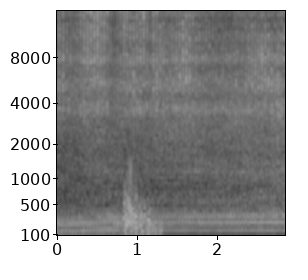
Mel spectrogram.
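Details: Racing Panzer small engine after carburetor cleaning and fuel pump install: runs steady and even with a brief throttle blip, pulling cleanly without stumble or misfire; now running good.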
